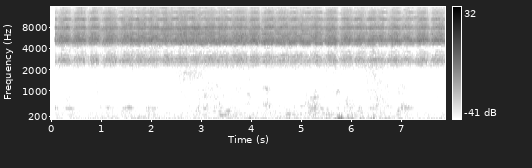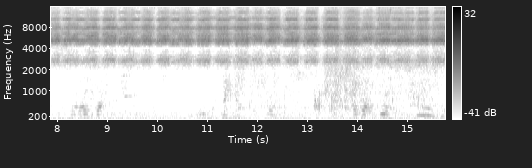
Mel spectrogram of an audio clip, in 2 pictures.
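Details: Cicadas in Crete keep up a loud, steady, high-pitched buzzing drone with a fast, pulsing texture throughout.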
